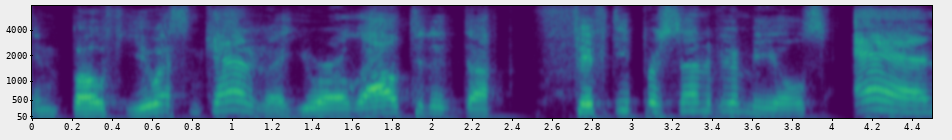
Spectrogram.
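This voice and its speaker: The man's pitch swings very widely. He keeps up a fairly quick pace. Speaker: tax trainer and author. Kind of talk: webinar presentation. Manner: fast.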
